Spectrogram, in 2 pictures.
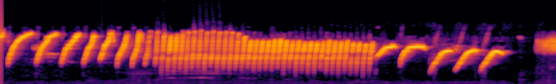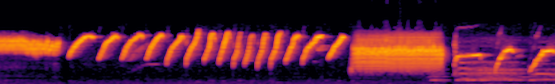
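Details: Canary song meant to draw reluctant canaries into singing: quick hooked whistles repeated rapidly, a long buzzy roll, more whistled runs, a short high trill, then a coarse rattle with some lower chattering notes at the end.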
